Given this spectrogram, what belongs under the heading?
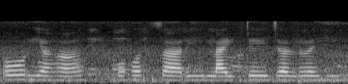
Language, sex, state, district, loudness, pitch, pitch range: Hindi, female, Haryana, Jhajjar, -19 LUFS, 200 Hz, 195-210 Hz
